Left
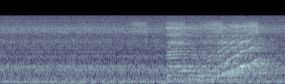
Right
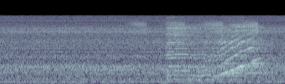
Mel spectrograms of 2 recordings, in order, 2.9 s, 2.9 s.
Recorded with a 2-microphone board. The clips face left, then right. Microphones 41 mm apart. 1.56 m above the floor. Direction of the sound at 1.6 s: 65° right (ahead or behind).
